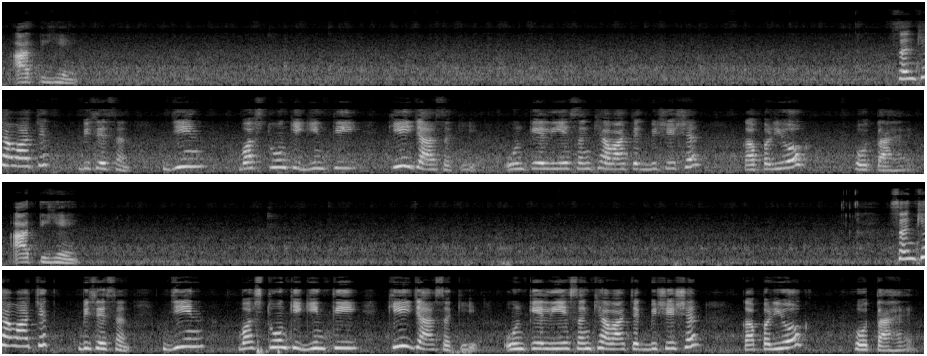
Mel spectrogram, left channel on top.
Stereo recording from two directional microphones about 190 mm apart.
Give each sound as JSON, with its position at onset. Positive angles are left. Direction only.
{"t": 0.1, "sound": "a woman's voice", "side_deg": -70}
{"t": 9.0, "sound": "a woman's voice", "side_deg": -65}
